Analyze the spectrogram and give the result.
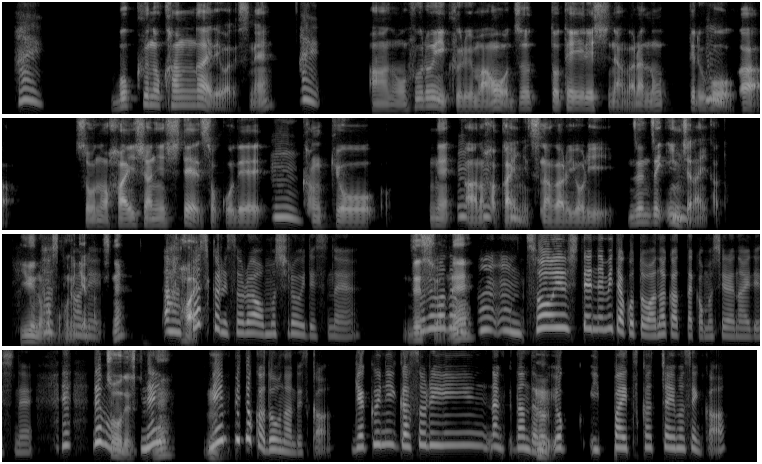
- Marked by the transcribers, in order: none
- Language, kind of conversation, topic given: Japanese, podcast, 日常生活の中で自分にできる自然保護にはどんなことがありますか？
